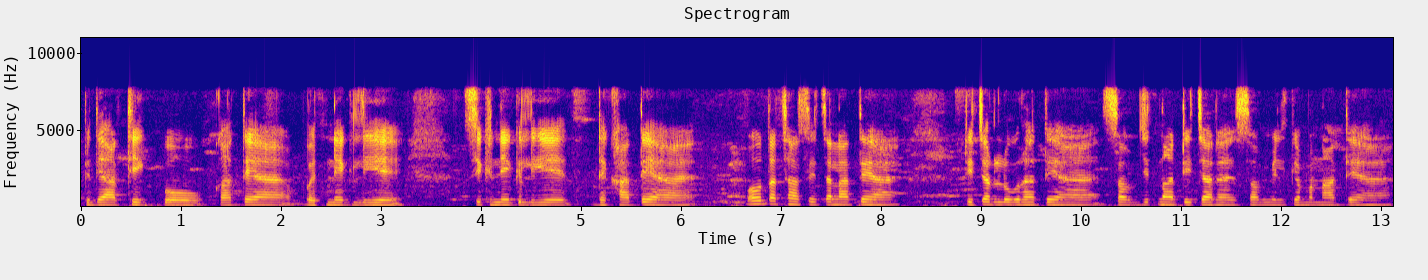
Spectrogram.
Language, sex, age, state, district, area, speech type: Hindi, female, 60+, Bihar, Madhepura, rural, spontaneous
